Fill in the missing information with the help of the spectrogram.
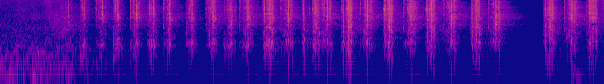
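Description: Mesh sieve being shaken over a glass bowl to sift cake flour, giving a fast, even ticking of about nine strokes a second, with a short break near the end.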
